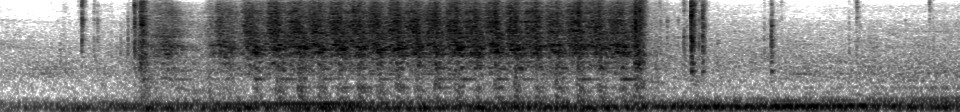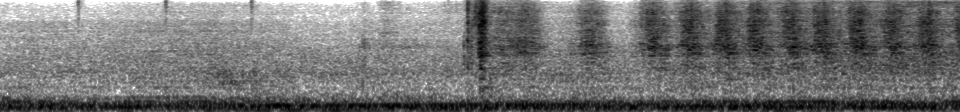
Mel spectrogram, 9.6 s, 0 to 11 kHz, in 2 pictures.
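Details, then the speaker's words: Buick WE4 broken down in traffic, fuel pressure present, battery weak at 11.3 V: steady cranking about four turns a second that never fires, tach reading 0 rpm while cranking; failed crankshaft position sensor. "All right, so I just cranked it with the RPMs on and it showed 0. The crank sensor."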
